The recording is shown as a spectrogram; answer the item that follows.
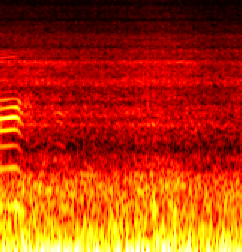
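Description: Snowmobile engine running at low throttle, a steady low rumble heard from the rider's seat.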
